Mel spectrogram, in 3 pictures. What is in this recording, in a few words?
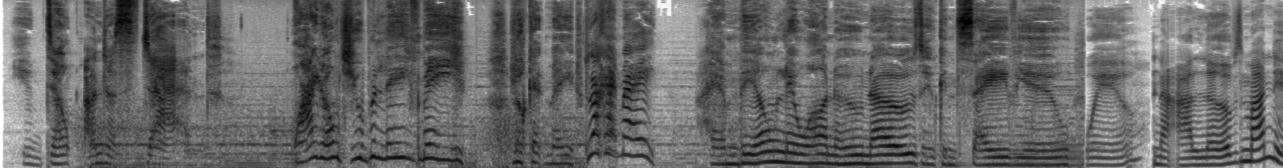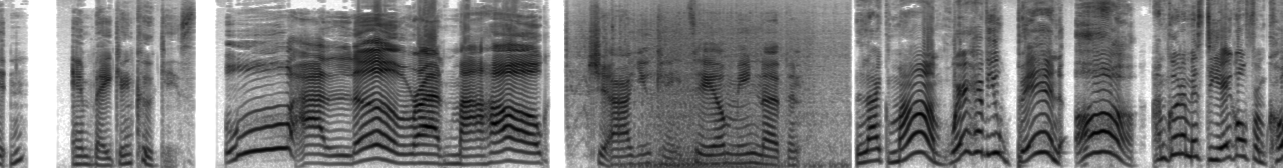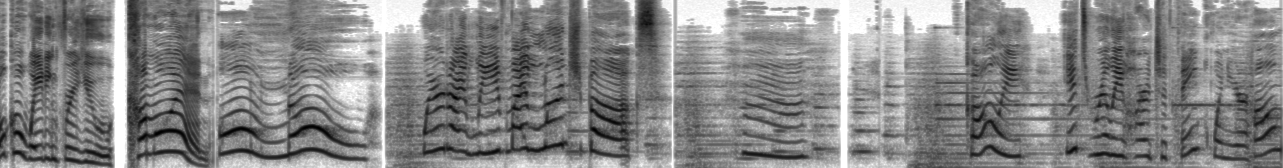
Character, female voices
